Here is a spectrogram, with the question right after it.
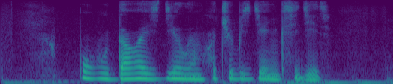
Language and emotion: Russian, neutral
